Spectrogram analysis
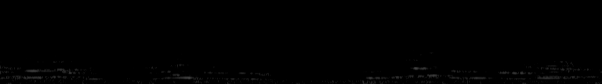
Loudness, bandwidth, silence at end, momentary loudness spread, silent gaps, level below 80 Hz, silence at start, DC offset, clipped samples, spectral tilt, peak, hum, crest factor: -65 LUFS; over 20 kHz; 0 s; 7 LU; none; -78 dBFS; 0 s; under 0.1%; under 0.1%; -5.5 dB/octave; -50 dBFS; none; 16 dB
